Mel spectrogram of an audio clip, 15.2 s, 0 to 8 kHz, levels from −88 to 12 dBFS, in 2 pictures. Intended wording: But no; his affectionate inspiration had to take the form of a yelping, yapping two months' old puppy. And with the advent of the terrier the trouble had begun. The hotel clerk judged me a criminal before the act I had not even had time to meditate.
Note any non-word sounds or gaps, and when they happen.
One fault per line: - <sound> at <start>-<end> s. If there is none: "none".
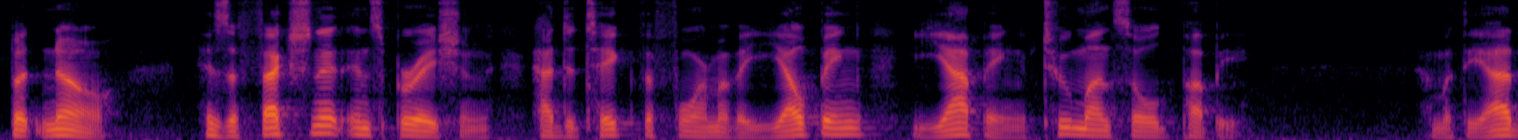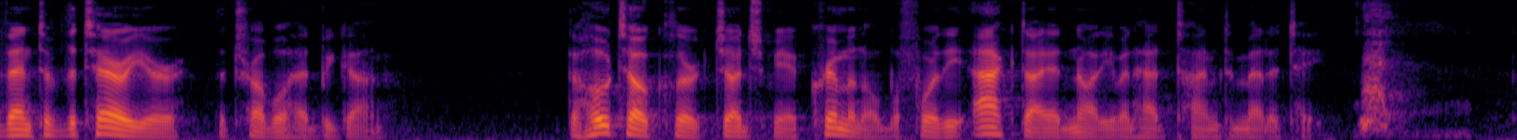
- bark at 14.4-15.0 s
